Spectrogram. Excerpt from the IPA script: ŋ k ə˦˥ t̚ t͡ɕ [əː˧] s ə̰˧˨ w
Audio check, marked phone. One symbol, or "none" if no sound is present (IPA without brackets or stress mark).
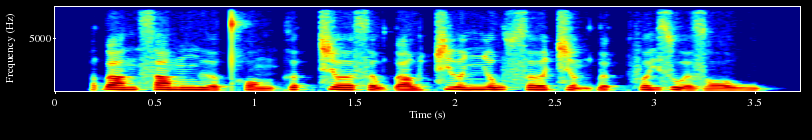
əː˧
